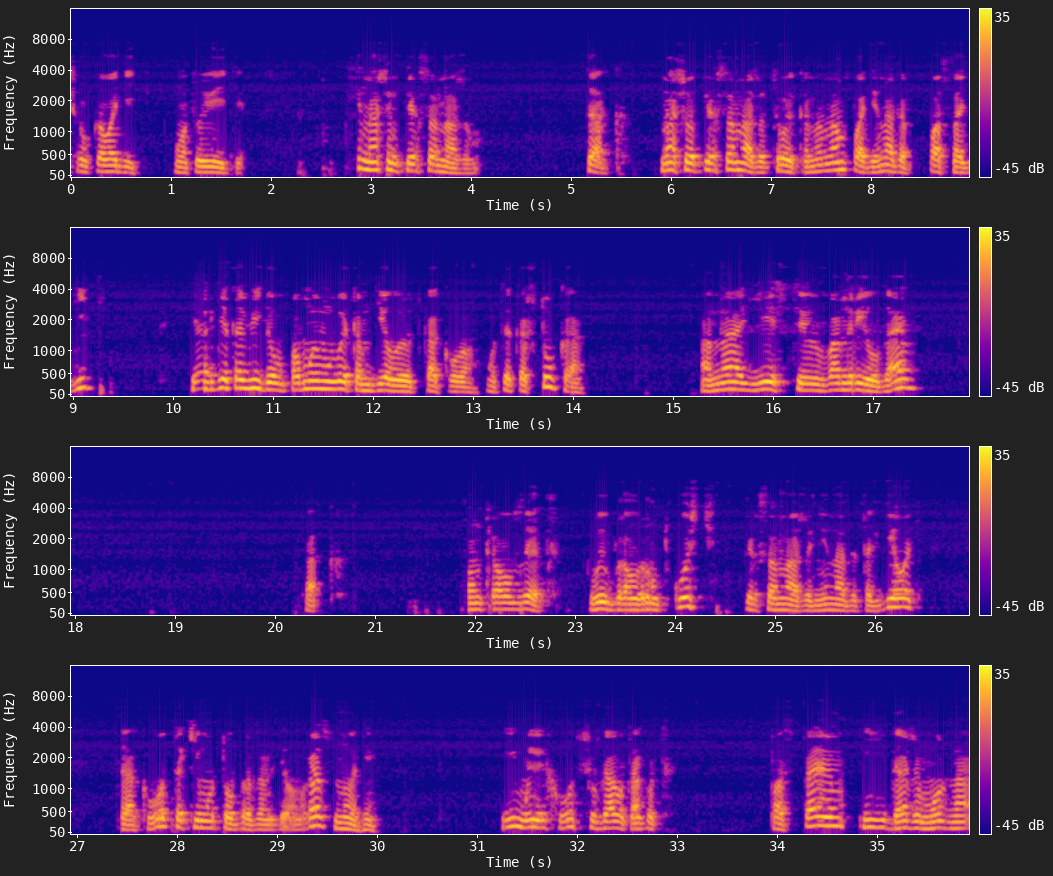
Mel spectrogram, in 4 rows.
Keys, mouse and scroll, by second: 0.7 click, 2.7 ctrl+z, 4.2-4.9 middle drag, 5.6 click, 6.7 KP_3, 7.9 shift+middle click, 9.5 g, 14.9 click, 17.0 g, 20.5-21.6 middle drag, 22.2 ctrl+z, 24.1-24.5 middle drag, 24.6-25.1 middle drag, 26.2 click, 28.4-29.9 drag, 30.5-32.5 drag, 33.4-34.5 drag.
